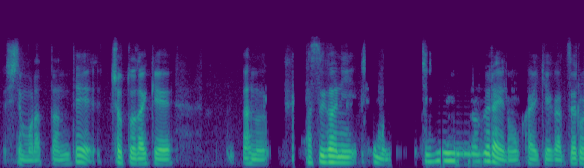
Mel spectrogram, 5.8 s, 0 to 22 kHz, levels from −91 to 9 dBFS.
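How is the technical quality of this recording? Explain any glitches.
The recording has two distinct faults from a call with an imperfect echo canceller, with the whole band stopping at 8 kHz, consistent with a roughly 32 kbps Opus link.

Other side's voice leaking through, 2.84 to 2.97 s: a scrap of a second voice about 15 dB below the talker, likely residual loudspeaker echo the canceller missed. On a spectrogram it appears as faint, separate harmonic traces.

Speech suppressed in double talk, at 3.0 to 3.09 s, 3.56 to 4.84 s and 5.09 to 5.27 s: the talker's voice dips, by roughly 25 dB, then up to 40 dB, then only slightly. This is likely the canceller ducking everything during overlap. The waveform shows carved-out notches in the envelope.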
